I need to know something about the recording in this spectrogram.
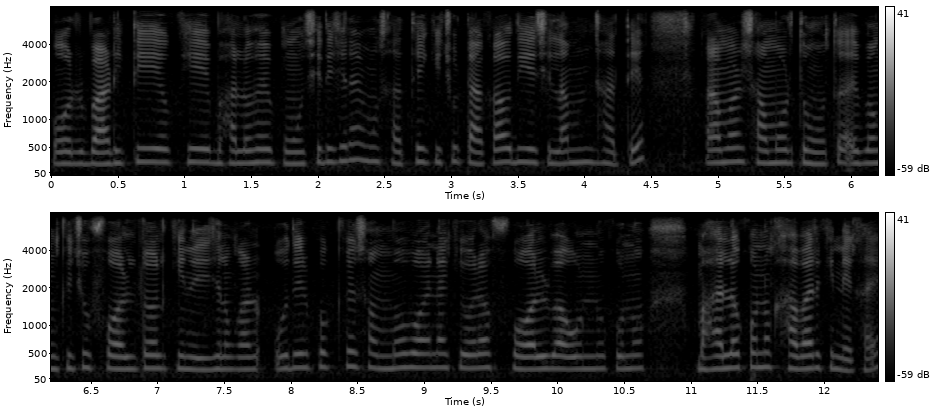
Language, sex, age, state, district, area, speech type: Bengali, female, 30-45, West Bengal, Jalpaiguri, rural, spontaneous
